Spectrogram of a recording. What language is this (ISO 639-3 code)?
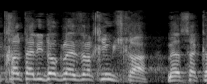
heb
